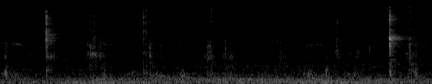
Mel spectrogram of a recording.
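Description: Chewing on a piece of fried pork chop, its crisp breading crunching in a run of short, sharp crackles, with a louder click near the end.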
